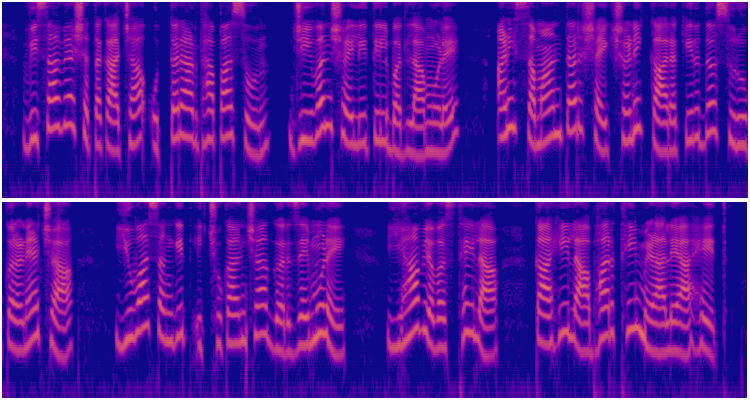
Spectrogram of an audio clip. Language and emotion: Marathi, neutral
